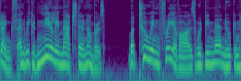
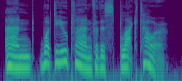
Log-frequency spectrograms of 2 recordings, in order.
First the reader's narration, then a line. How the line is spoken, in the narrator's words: Abella asked quietly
